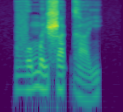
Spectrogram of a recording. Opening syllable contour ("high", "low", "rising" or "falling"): rising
